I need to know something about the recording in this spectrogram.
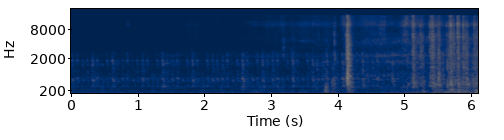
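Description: Near silence with a faint low hum, then about four seconds in a sharp click, followed by a run of small clicks and knocks as eggs and the plastic incubator tray are handled during candling.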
